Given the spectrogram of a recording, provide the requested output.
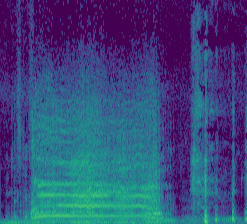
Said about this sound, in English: That's a real elephant. That's an African bull elephant.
